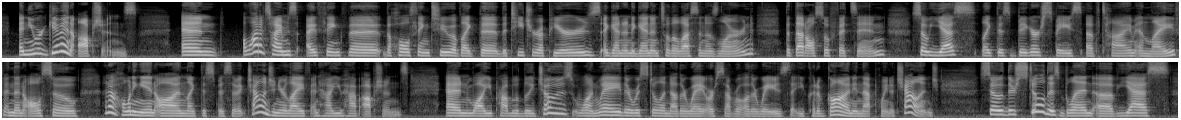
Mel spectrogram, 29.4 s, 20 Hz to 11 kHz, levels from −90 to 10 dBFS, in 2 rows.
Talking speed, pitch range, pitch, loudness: 205 wpm, 150-190 Hz, 165 Hz, -19 LUFS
